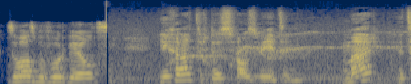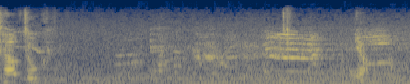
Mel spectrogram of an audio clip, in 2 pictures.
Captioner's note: children play noisily in the background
